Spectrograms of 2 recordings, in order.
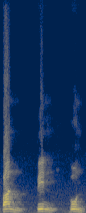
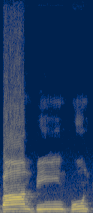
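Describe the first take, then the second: First: The n follows the short vowel at once. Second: The vowel is drawn out before the n. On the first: The speaker calls it right. "फौरन नून पढ़ेंगे" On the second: The speaker calls it wrong. "बाज लोग बान बीन बून पढ़ते हैं, ये गलत है।"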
